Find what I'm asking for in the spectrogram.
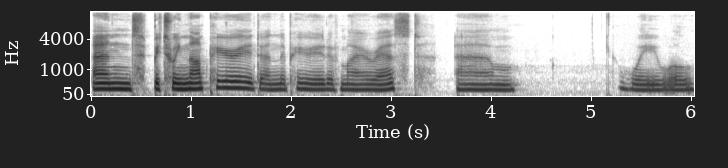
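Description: Speaking with a Northern Irish accent, a woman talks at a very slow pace with long, frequent pauses in a fairly low, dark, mellow voice and monotone, flat intonation, on a dry, close recording with no echo that is very clean and has a silent background. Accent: Derry Northern Irish. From Derry, Northern Ireland. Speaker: politician. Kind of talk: interview.

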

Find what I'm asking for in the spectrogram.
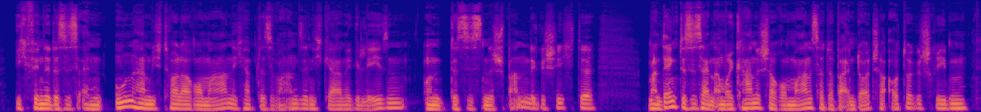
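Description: Very fast and with fairly even intonation, a man speaks at a fairly low pitch on a very clean recording with a silent background. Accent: slight Bavarian. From Munich, Bavaria. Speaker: actor and voice actor. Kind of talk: interview.

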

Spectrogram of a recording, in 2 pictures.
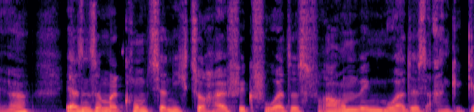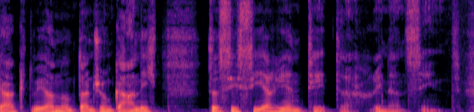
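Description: In a plain, everyday voice, a man talks at a fairly slow pace with medium pitch and lively intonation on a very clean recording with a silent background. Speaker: forensic pathologist. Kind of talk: interview.

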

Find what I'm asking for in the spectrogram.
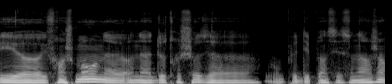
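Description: With a dark, mellow tone, a man talks in a very deep, low pitch. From Marseille, southern France. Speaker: singer and poet. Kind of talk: casual interview. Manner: halting, repeating words.

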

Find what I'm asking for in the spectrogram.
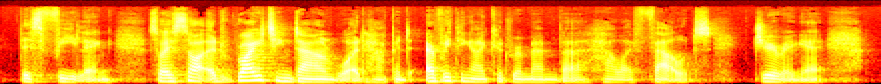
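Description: A woman with a very deep, low pitch and very wide pitch swings at a moderate pace, on a very clean recording with a silent background. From England. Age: 20s. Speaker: actress and podcaster. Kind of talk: casual interview.

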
